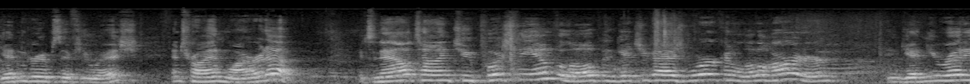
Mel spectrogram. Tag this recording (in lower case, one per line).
speech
